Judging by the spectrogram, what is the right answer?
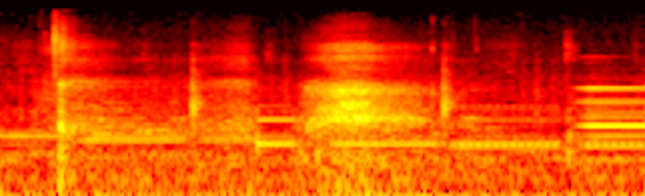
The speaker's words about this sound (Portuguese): Eu gosto de respirar antes de conversar com você.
